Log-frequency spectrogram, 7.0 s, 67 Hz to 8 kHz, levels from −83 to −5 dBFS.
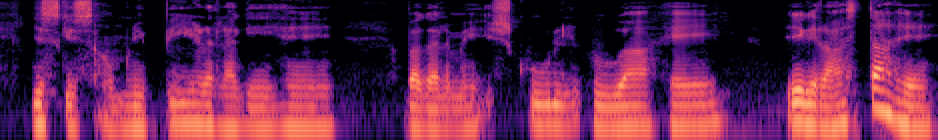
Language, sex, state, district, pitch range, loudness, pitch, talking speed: Hindi, male, Uttar Pradesh, Jalaun, 100-115 Hz, -27 LUFS, 110 Hz, 135 wpm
